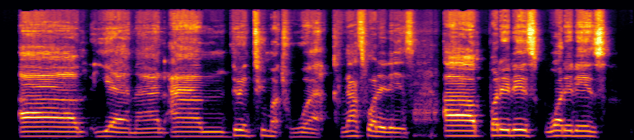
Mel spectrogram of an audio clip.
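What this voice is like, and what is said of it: Croaky, sniffly voice. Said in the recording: “As you can tell, I've got a croaky voice. I'm going to be doing the show today in a croaky voice. I'm also going to be, you know, sniffing a little bit, maybe even sneezing.”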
